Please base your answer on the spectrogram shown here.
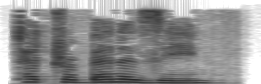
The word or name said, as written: tetrabenazine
